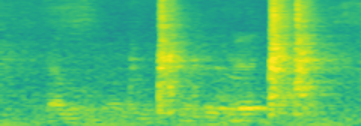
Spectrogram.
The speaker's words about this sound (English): So anyway, give it a hit. I want you to know it's a real half-inch plate-glass mirror. Give it a hit. Give it a hit. Give it a hit.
